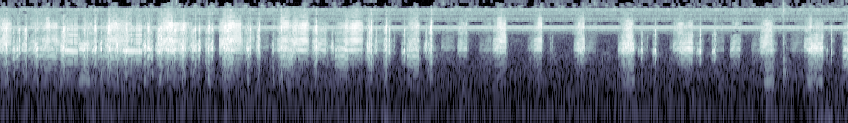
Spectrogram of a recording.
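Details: Frogs croaking in a waterside wetland, a thick overlapping chorus at first that gives way to evenly spaced rasping croaks, roughly eighty bursts a minute, with a thin high tone throughout.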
